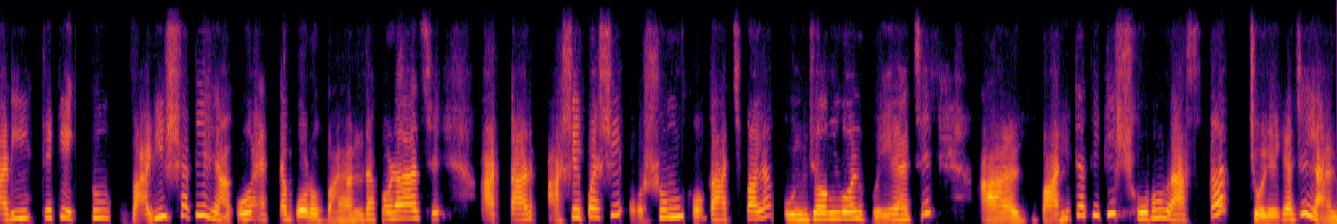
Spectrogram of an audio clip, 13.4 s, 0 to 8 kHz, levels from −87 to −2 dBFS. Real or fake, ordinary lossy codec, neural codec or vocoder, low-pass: fake; Opus, 24 kbps; codec, 16 kHz in and 24 kHz out, 0.6 kbps, FireRedTTS-2 codec; 7.2 kHz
